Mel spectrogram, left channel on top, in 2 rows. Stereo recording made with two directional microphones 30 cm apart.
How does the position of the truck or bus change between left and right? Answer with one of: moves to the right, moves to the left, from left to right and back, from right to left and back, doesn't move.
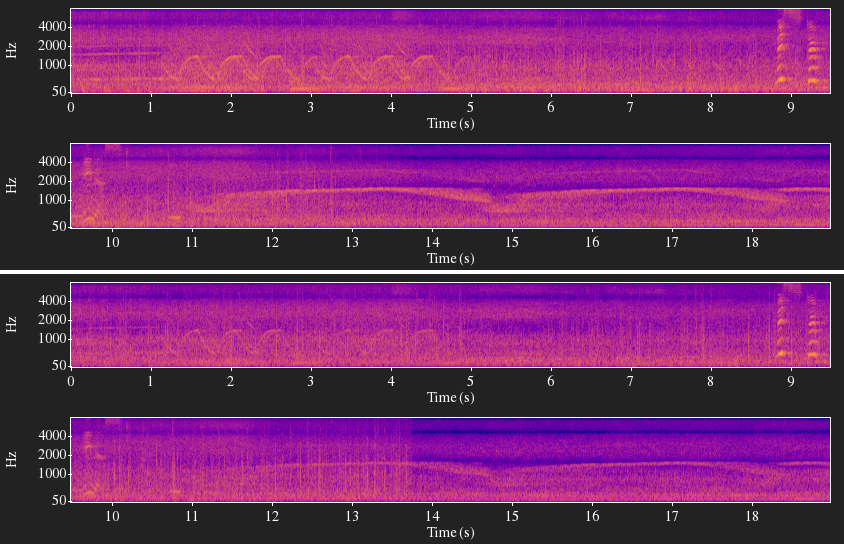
doesn't move.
